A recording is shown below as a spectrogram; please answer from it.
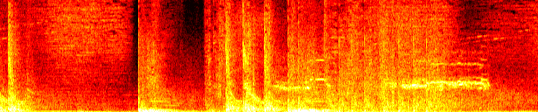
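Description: Automated turrets in a desert survival game firing bursts of gunfire amid scattered impacts and sharp cracks, fairly faint and continuous over a busy background.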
